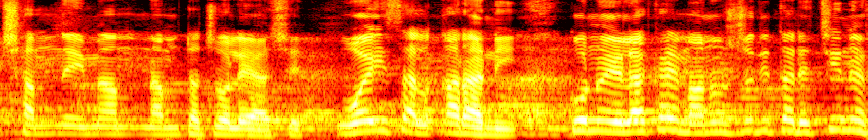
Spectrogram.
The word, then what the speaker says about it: ওয়াইস আল কারানী: হই কিন্তু আল্লাহ তারে এমনভাবে প্রকাশিত করে দিয়েছেন ওয়াইস আল কারানীকে চেনে কে বাংলায় হয়তো ওয়াজ কুরুনি বলেন আর কি আপনারা এটা ভুল উচ্চারণ ওয়াজ কুরুনি নামে কেউ নাই ওয়াজ মানে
